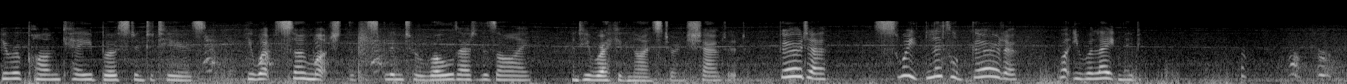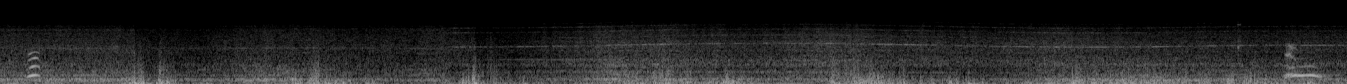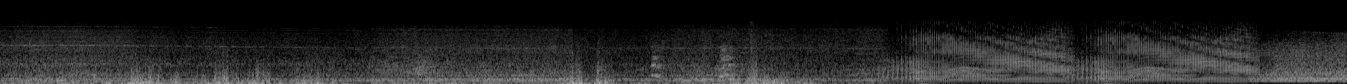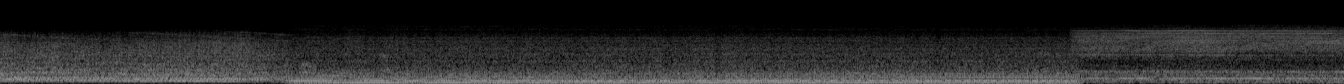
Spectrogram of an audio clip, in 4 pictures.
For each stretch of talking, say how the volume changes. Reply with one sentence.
The talking can be heard from 0.0 to 11.4 s, at a steady volume.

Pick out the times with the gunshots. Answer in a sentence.
The gunshots can't be heard in this clip.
